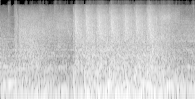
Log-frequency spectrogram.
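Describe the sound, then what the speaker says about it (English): Loud rumbling blasts and crackling gunfire fill a Mass Effect firefight, a dense continuous roar broken by a sharp burst partway through and a run of repeated percussive booms. "Explosions."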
